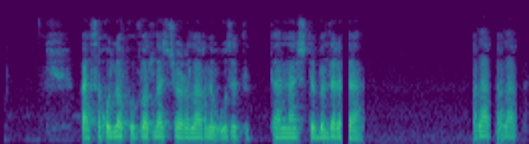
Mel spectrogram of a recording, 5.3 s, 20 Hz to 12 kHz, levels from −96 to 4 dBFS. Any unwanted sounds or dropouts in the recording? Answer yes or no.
yes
